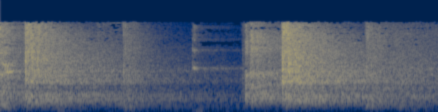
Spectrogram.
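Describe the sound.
Sharp thwacks of a squash ball struck during a squash game: a few loud, irregularly spaced hits with a brief high squeak between them and a low background hiss.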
